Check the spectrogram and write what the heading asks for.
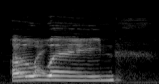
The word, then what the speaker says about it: Owain: o-w-a-i-n oh wayne yeah is it like oh wayne or like a wayne um oh wayne like two chains if you're trying to think of how to pronounce it just say two chains in your head first and then change it to oh wait okay perfect and then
